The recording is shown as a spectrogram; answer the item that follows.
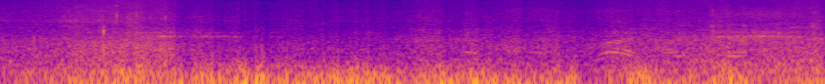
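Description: Wind buffeting the camera microphone outdoors: a loud, uneven low rumble with no engine running.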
